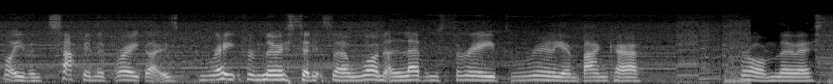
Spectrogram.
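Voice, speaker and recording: A sim racing commentator calls a live session, voice thick and stuffy from a cold. The pitch sits in the middle, and the delivery jumps quickly with excitement at fast laps. Music plays clearly in the background. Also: low-quality recording. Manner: excitable, quick reactions to lap times. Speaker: race commentator.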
